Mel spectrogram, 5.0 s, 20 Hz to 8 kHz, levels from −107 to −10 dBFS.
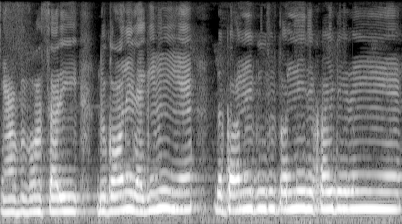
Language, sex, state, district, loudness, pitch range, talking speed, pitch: Hindi, male, Bihar, Gaya, -12 LUFS, 195-225 Hz, 190 wpm, 220 Hz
